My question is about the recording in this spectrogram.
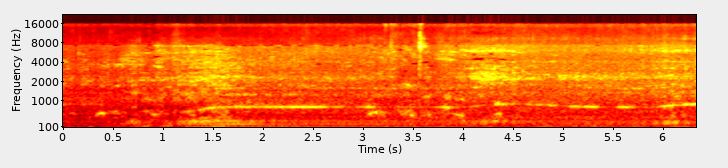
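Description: A vehicle or machine engine running with a low rumble that sets in about a second and a half in, with a steady whine held over it and scattered voices in the background.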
